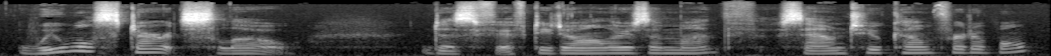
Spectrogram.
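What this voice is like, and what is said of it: Seductive, sensuous voice. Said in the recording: “My voice is seductive and erotic... a voice to die for”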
